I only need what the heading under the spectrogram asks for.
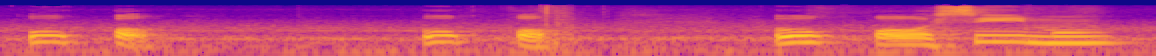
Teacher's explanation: क़ाफ heavy letter भी है और कलकला भी है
